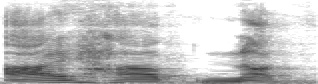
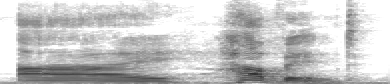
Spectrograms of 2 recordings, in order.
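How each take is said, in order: First: Have and not are said as separate words. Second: Have and not merge into one contracted word. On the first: "the long form is" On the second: "The short form"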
